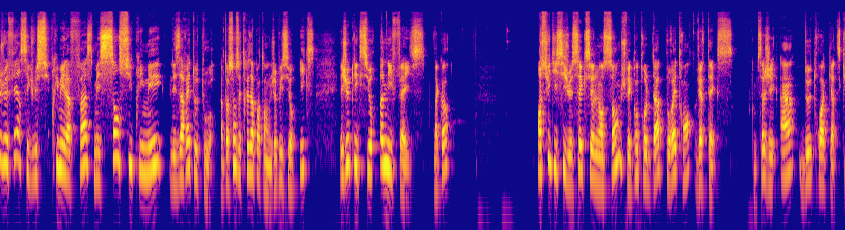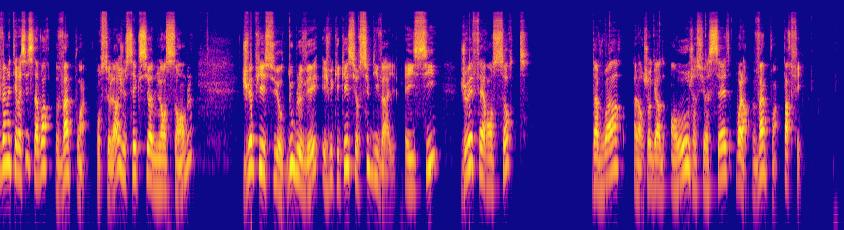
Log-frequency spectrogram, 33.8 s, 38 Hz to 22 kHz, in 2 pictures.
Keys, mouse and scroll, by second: 5.6 x, 8.1-10.0 middle drag, 9.6 Tab, 10.0 Tab, 11.4 a, 12.7 ctrl+Tab, 15.0 a, 20.2 a, 22.5 w, 29.0-32.8 drag, 33.2 middle click, 33.6 a.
